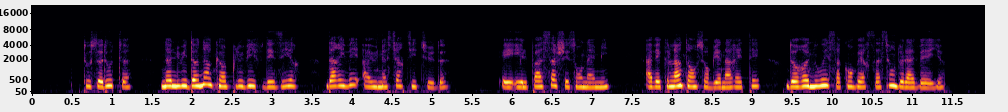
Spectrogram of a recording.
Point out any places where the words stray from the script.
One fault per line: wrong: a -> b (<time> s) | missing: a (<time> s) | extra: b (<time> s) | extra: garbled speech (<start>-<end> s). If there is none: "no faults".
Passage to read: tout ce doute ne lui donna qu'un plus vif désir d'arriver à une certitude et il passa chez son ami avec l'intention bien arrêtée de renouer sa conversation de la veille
no faults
